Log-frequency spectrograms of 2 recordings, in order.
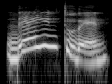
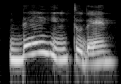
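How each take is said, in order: First: Playful sting. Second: Said in the usual way. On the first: Shown as a demonstration. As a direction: lift the pitch on "داين تو دان". Spoken sting repeated higher.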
